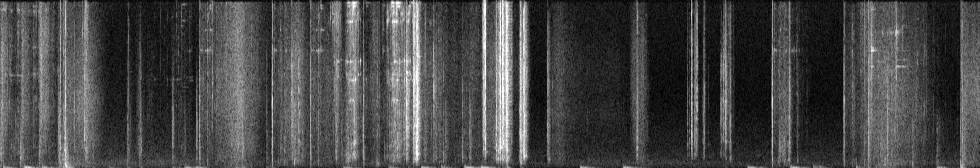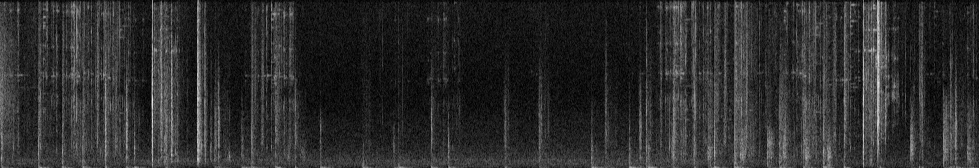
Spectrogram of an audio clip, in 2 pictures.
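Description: Footsteps thud on wooden floors.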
